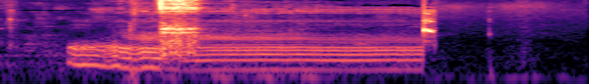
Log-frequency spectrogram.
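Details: Pet cat giving a sustained, steady, low, harmonic growling yowl for nearly three seconds. It ends in a sharp bump, followed by quiet rustling.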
